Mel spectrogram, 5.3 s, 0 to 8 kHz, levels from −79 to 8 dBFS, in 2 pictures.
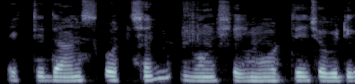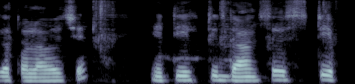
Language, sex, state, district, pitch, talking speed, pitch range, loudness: Bengali, male, West Bengal, Dakshin Dinajpur, 140 Hz, 180 wpm, 135-150 Hz, -21 LUFS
